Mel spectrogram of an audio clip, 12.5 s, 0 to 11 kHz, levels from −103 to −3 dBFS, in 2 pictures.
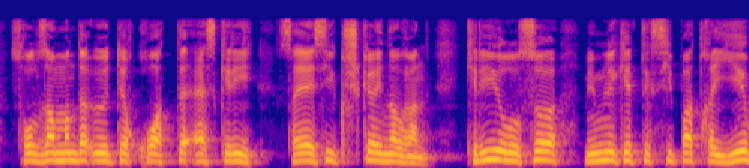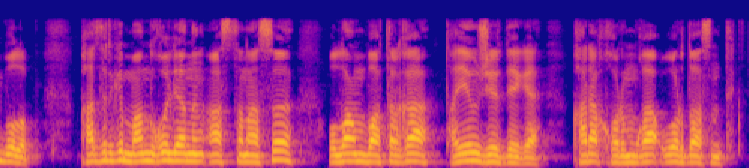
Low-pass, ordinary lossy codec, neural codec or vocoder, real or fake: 7.2 kHz; none; none; real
